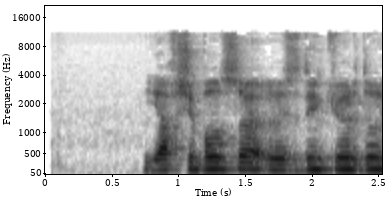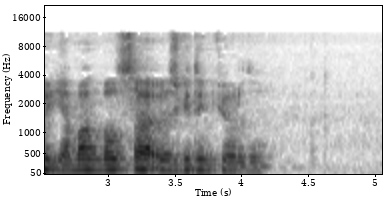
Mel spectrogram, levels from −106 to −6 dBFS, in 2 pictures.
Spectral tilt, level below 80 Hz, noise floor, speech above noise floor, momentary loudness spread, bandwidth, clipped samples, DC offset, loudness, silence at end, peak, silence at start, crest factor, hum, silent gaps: -6.5 dB/octave; -64 dBFS; -71 dBFS; 49 dB; 13 LU; 11.5 kHz; under 0.1%; under 0.1%; -23 LUFS; 0.9 s; -6 dBFS; 0.75 s; 18 dB; none; none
